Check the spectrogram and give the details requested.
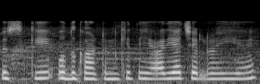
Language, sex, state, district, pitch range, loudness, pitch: Hindi, female, Uttar Pradesh, Shamli, 255-280 Hz, -16 LUFS, 270 Hz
